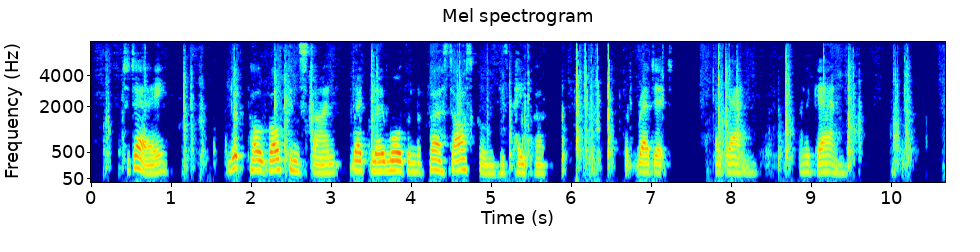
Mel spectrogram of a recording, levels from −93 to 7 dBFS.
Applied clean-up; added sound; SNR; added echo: classical method spectral subtraction.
